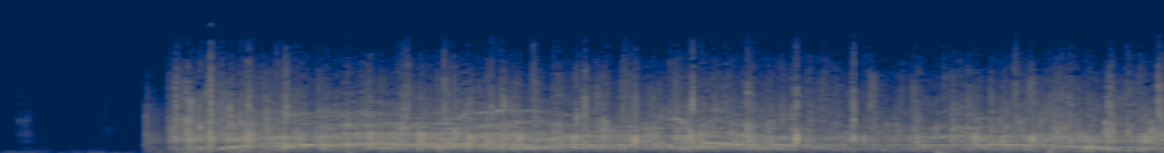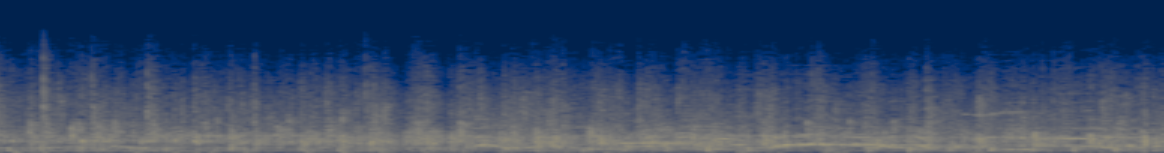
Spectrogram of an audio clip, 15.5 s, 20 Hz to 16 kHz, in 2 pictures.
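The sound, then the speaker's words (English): A large audience bursts into loud, sustained applause lasting about 30 seconds after a brief moment of quiet, a dense steady wash of clapping with scattered shouts and cheering voices rising over it throughout. “the applause continues unabated for right. like a good 30 seconds”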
